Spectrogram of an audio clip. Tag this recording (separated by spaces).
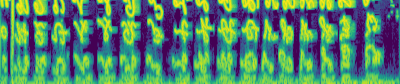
effect electronic weird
